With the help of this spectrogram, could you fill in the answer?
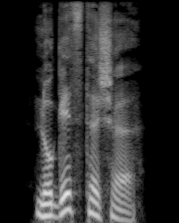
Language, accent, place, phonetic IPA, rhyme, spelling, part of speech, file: German, Germany, Berlin, [loˈɡɪstɪʃə], -ɪstɪʃə, logistische, adjective, De-logistische.ogg
- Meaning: inflection of logistisch: 1. strong/mixed nominative/accusative feminine singular 2. strong nominative/accusative plural 3. weak nominative all-gender singular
